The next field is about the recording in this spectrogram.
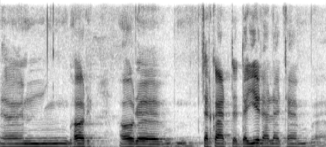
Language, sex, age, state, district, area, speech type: Maithili, male, 60+, Bihar, Darbhanga, rural, spontaneous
